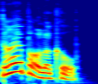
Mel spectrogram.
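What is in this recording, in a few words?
"diabolical", British English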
